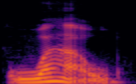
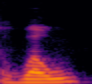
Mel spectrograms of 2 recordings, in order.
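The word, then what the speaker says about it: واو: uh and funny enough the name wow has a long vowel like this alif in the middle is basically a long vowel so notice how I pronounce it wow wow not whoa wow uh practice reading in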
